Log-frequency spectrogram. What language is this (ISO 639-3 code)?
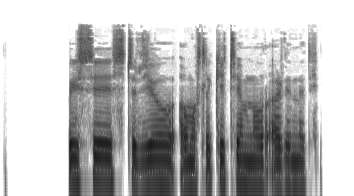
pus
